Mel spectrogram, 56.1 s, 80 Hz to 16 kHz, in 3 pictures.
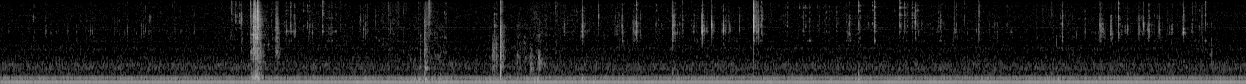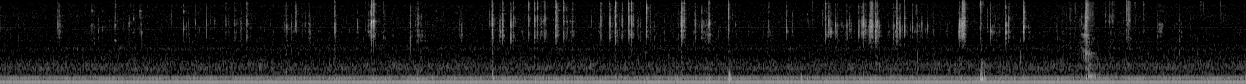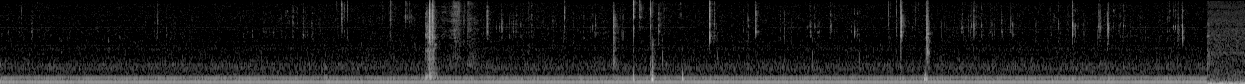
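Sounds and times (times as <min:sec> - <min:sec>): steady low hum: 0:00.0 - 0:46.6, 0:55.4 - 0:56.0.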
